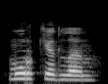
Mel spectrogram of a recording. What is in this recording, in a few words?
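"муркйӧдлӧм", Komi, female; kpv audio dict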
